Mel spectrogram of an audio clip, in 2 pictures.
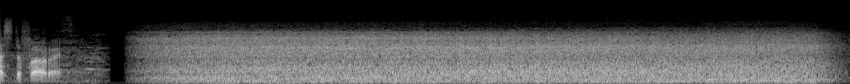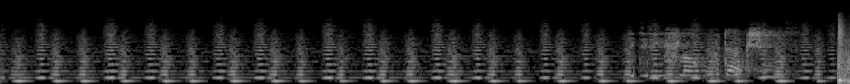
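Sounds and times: jet airliner engines: 0:01.3 - 0:08.6
music with a steady beat: 0:08.5 - 0:17.0.

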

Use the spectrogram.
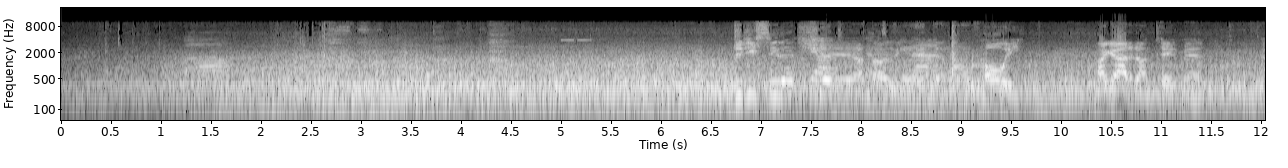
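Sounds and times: helicopter passing low overhead: 0:00.0 - 0:12.0.

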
